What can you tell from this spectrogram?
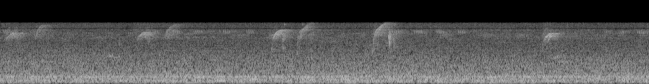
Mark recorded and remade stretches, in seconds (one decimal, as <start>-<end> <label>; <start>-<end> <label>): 0.0-6.5 recorded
